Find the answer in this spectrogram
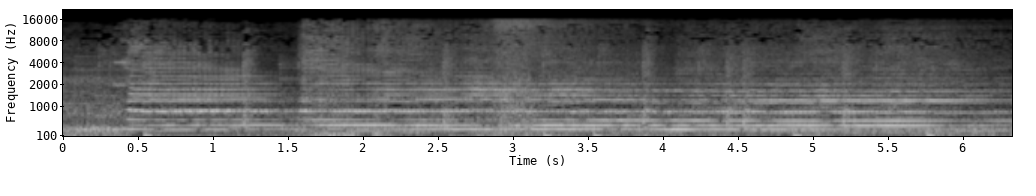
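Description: A KAI diesel locomotive's air horn sounding one long blast of several tones at once, starting about half a second in, over train wheels clattering on the rails.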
